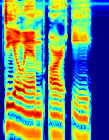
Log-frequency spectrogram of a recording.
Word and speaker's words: Domremy: So Domremy, it's got an emphasis on the E, so you look it up. It's Domremy.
